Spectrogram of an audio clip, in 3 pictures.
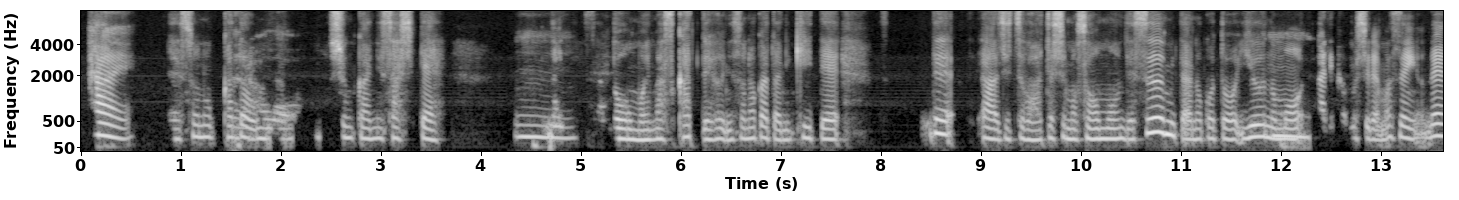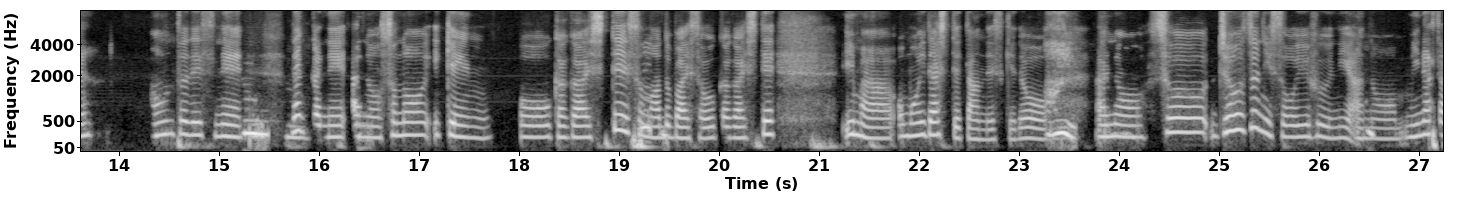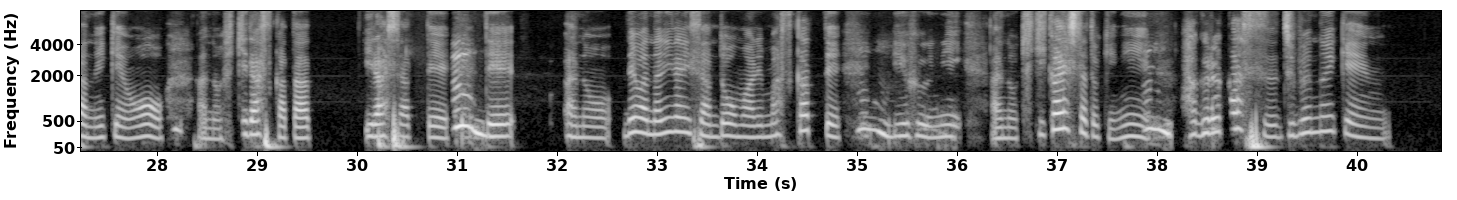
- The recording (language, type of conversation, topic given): Japanese, advice, グループで意見が言いにくいときに、自然に発言するにはどうすればいいですか？
- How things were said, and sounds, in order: distorted speech; unintelligible speech; static; other background noise; mechanical hum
